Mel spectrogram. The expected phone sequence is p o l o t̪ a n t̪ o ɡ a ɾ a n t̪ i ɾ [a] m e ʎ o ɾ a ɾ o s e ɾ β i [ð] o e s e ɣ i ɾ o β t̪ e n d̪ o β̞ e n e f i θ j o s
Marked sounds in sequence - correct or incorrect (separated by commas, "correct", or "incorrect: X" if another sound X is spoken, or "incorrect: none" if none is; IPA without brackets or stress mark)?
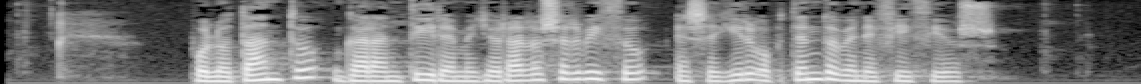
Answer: incorrect: e, incorrect: θ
